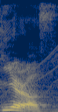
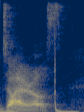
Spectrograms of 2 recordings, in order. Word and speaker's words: gyros: But if there is one thing, the one thing they cannot make it right is Greek gyros, or how they commonly mispronounce it, gyros.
